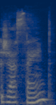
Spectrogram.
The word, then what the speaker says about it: Jacinthe: So it's a soft J.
